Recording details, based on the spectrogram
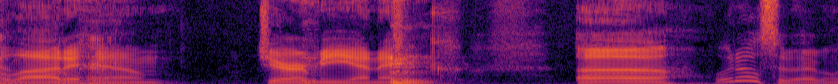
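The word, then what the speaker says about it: Enigk: I've been listening to a ton of, I can never say his name right, and I looked up how to say it, and it was one of those weird phonetic things. Jeremy Enick.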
